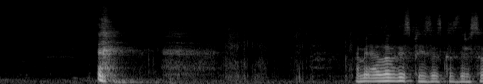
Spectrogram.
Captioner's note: chuckles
